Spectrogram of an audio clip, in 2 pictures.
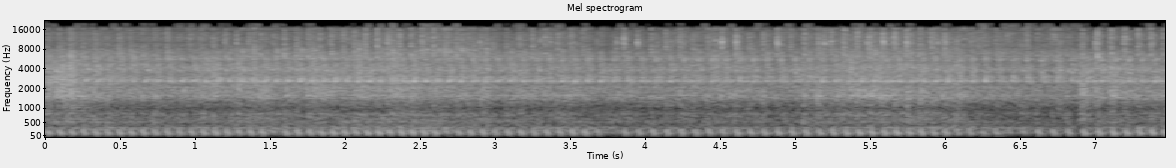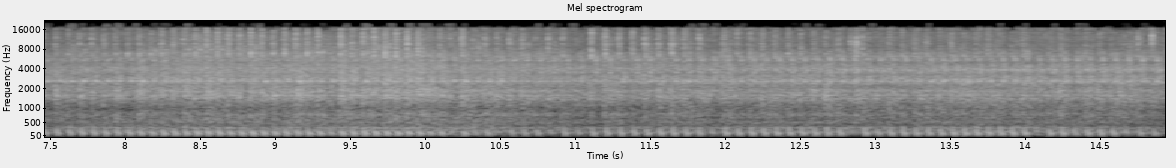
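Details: MTD walk-behind leaf blower/vacuum, small single-cylinder engine run after sitting about three years: uneven chugging with loose shaking rattle over the firing, engine held only by loose mount bolts.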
